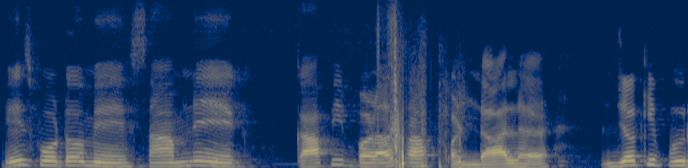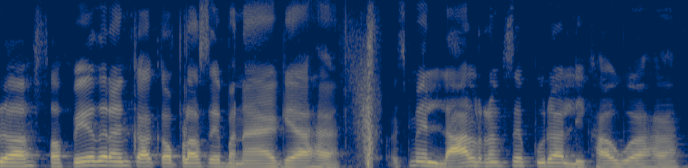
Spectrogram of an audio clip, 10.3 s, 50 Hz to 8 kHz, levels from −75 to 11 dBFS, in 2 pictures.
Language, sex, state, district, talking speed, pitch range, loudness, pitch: Hindi, male, Jharkhand, Garhwa, 170 wpm, 140-185 Hz, -20 LUFS, 160 Hz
